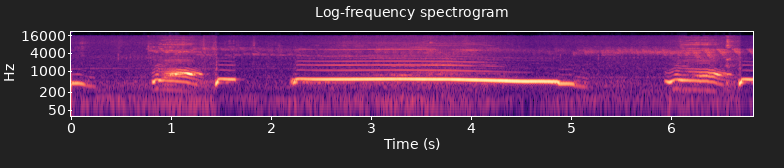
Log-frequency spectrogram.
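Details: Booming puter pelung, a big captive spotted dove: quavering introductory notes, then a long flat resonant note of nearly three seconds falling slightly at its end, followed by more wavering notes.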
